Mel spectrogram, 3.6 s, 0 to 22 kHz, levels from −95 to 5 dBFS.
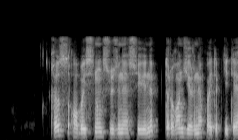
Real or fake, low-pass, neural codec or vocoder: real; 7.2 kHz; none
